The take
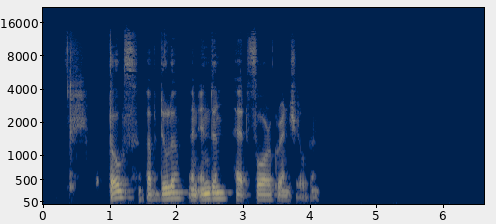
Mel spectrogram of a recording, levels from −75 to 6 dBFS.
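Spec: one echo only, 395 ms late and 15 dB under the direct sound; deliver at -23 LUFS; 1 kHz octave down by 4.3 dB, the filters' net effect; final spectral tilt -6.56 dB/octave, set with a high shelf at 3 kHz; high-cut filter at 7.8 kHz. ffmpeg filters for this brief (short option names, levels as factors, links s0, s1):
-af "lowpass=7800,equalizer=f=1000:t=o:g=-5,highshelf=f=3000:g=-6.5,aecho=1:1:395:0.178,volume=1.68"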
